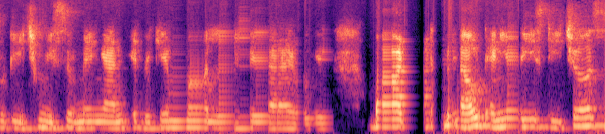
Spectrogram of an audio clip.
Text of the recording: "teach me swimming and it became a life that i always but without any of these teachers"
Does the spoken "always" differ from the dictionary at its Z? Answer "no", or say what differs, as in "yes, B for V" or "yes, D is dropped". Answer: yes, Z is dropped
